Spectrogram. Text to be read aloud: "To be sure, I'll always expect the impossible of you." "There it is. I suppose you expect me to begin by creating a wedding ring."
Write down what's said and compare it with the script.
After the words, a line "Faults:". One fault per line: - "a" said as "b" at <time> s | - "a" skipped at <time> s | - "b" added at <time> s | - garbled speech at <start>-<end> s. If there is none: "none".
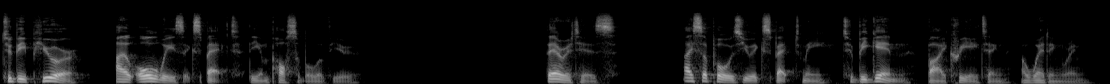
"To be pure, I'll always expect the impossible of you." "There it is. I suppose you expect me to begin by creating a wedding ring."
Faults:
- "sure" said as "pure" at 0.3 s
